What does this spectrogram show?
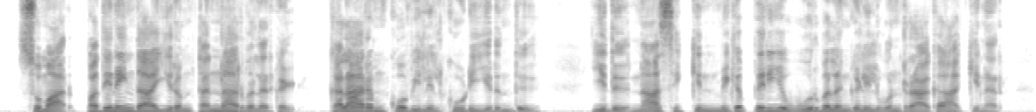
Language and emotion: Tamil, neutral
